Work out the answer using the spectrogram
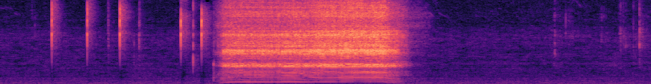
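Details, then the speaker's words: Rechargeable portable juicer blender that would not switch on, after resoldering the switch and board; short high motor whine spins up, holds steady about two seconds and winds down, running normally. "तो यह machine हमारी okay हो चुके हैं"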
